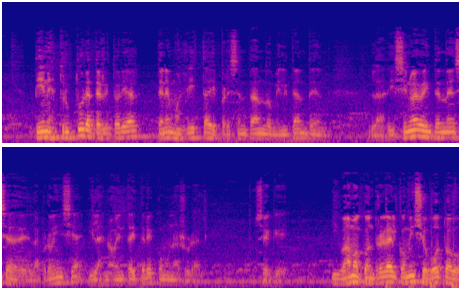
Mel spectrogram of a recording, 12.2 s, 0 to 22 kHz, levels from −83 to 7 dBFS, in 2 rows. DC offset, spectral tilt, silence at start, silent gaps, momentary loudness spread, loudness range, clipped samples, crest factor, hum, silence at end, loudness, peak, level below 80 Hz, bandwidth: under 0.1%; -5.5 dB/octave; 0 s; none; 21 LU; 7 LU; under 0.1%; 22 dB; none; 0 s; -24 LUFS; -2 dBFS; -46 dBFS; 11.5 kHz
